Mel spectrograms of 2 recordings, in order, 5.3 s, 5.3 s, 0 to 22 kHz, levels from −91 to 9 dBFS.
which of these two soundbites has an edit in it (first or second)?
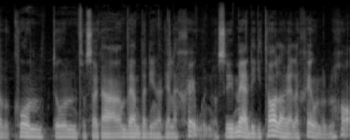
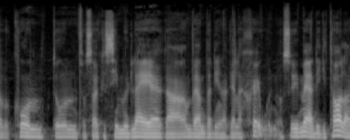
first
